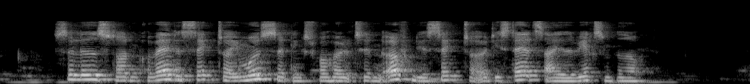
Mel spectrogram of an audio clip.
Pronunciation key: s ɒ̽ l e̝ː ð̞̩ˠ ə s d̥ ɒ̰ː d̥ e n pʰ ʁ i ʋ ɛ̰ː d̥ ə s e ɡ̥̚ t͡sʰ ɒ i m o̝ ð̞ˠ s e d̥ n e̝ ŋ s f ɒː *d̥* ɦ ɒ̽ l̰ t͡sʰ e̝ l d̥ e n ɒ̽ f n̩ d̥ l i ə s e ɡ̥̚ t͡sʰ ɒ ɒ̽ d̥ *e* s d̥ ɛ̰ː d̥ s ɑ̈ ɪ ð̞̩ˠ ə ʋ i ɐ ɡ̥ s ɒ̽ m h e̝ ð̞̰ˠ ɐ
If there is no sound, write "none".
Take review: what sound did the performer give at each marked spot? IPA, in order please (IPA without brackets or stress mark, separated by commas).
none, i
